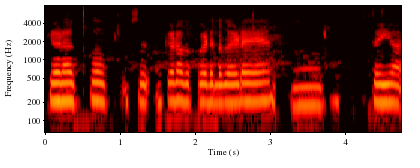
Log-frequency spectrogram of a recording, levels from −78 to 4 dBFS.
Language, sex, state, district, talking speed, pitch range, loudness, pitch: Rajasthani, female, Rajasthan, Churu, 150 wpm, 195-210 Hz, -36 LUFS, 200 Hz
